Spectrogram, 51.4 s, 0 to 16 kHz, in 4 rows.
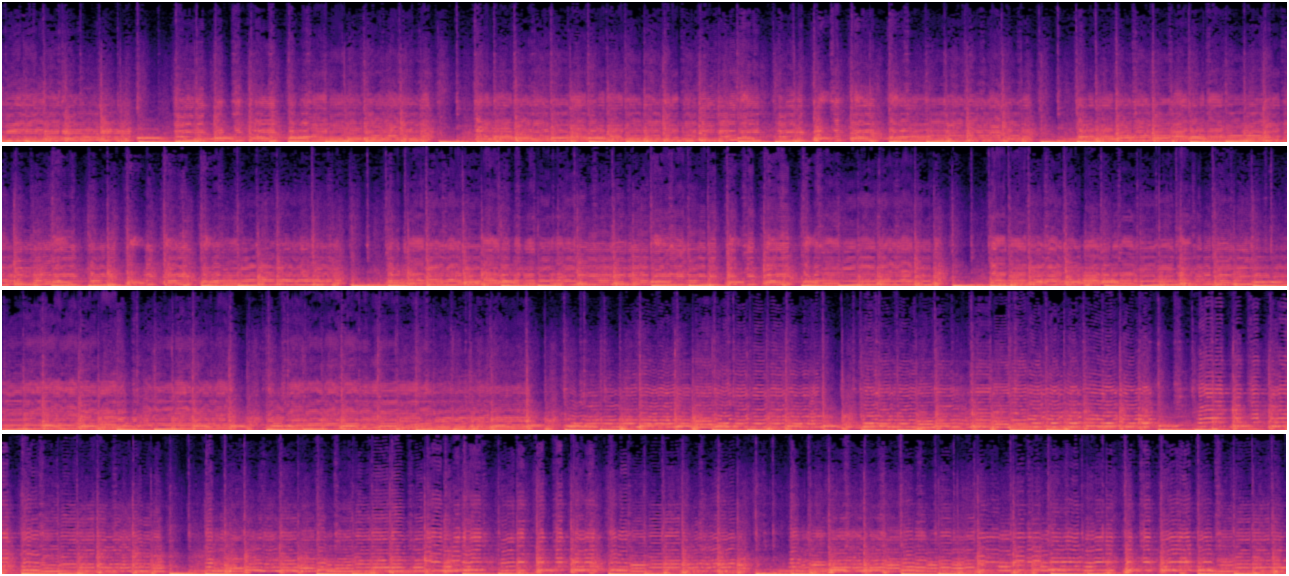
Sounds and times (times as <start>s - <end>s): Drum: 0.0s - 51.3s
Folk music: 0.0s - 51.3s.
